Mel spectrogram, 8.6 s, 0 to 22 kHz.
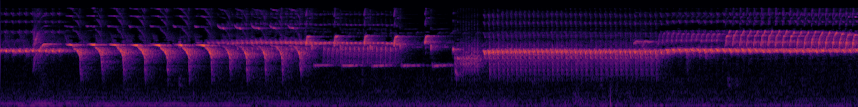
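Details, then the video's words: Spanish Timbrado canary song from 2017 stock: a string of rapid descending notes, then clipped chirps, a short dip, and long even rolling trills that step to a higher pitch near the end. "Timbrado español original 2017"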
